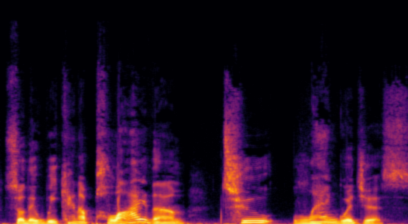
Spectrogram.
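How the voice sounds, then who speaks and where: Someone speaks at a very slow pace with a Spanish accent. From Puerto Rico. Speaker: mentalist and memory expert teaching languages. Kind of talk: online course introduction.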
